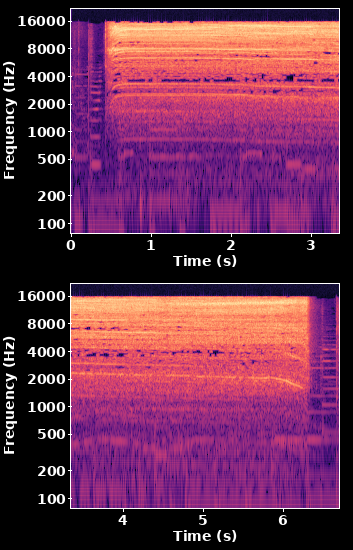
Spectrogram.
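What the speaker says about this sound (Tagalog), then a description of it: "tingnan natin kung gaano natin kabilis mailalagay itong screw dito sa tabla, okay?" An IKEA Fixa electric screwdriver drives a Phillips screw into a wooden board, its motor whirring loud and steady for about six seconds with a ratcheting buzz, starting and stopping abruptly.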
